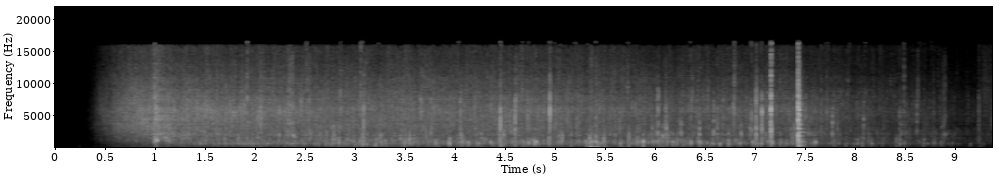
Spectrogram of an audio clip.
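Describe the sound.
Pancake batter of flour, eggs and milk sizzles in a frying pan: a steady, dense hiss with crackles and a few sharper pops throughout, with no voices.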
